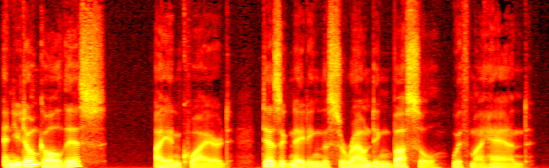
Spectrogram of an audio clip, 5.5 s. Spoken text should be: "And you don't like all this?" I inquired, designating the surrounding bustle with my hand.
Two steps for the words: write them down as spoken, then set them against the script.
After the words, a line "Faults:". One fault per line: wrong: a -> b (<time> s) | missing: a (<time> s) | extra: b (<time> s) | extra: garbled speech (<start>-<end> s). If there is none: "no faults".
"And you don't all this?" I inquired, designating the surrounding bustle with my hand.
Faults:
missing: like (0.4 s)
